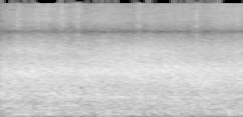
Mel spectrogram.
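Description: Road traffic passing close by: a loud, steady rush of tyre and engine noise.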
